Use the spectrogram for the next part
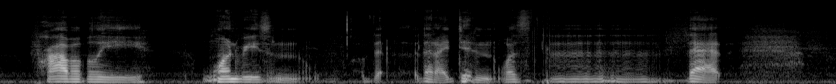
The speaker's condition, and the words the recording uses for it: Stuttering. This buildup makes it a fraught word for someone who stutters, as I do.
